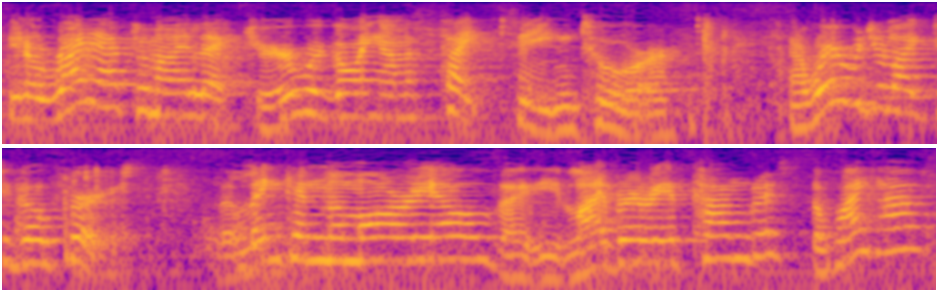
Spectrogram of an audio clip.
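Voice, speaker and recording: A woman's voice: on the high side, big pitch swings, moderate pace. An actress playing a cheerful, good-humored mother who teases and reassures her daughter in a 1950s TV sitcom. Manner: light, teasing, reassuring. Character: breezy good-humored mother, teasing, unflappable. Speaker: mother on a trip. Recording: dull old TV soundtrack with hiss and audience noise.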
